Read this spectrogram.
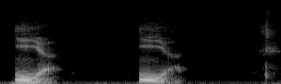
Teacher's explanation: It's two vowels squeezed together. The mouth starts wide and ends in a neutral position.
